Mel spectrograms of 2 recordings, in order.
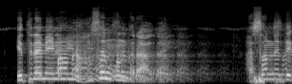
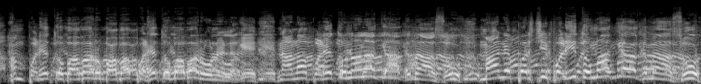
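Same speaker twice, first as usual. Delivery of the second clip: grows higher and louder line by line; building lament; 6 semitones higher, 4 dB louder than usual. Acted. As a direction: pile up the grief. Preaching at full force.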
